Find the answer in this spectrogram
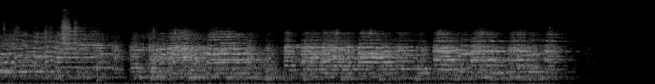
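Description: Music playing through tiny laptop speakers glued by their membranes to a cardboard box lid, so that the lid is the sounding board: thin, with almost no bass. It fades out near the end.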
